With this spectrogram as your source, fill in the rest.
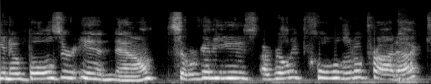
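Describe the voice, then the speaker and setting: There is noticeable background noise. A woman speaks at a high pitch with fairly even intonation. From England. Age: 70s. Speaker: cooking product presenter. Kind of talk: product demonstration. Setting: video call. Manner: casual, chatty.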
